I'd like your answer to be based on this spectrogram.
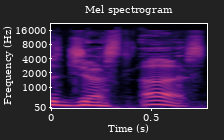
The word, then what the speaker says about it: Justus: Okay, so there's Just Ice, like spell it Justice, J-U-S-T-I-C-E, Justice, J-U-S-T-I-C-E. And then there's the Just Us, J-U-S-T-U-S.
